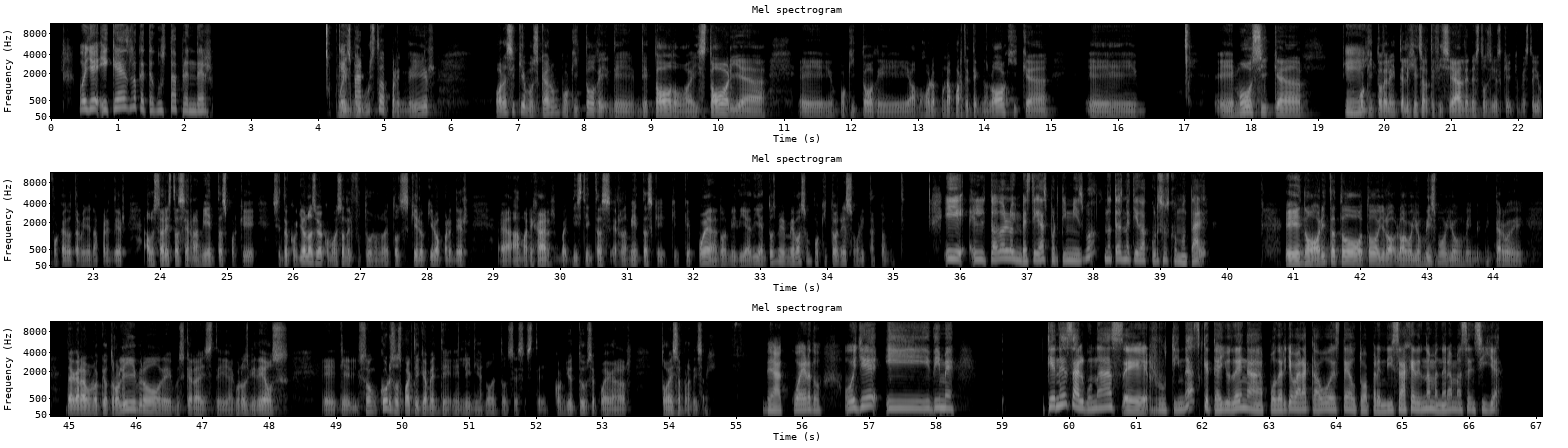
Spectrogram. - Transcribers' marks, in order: tapping; other background noise
- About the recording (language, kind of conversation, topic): Spanish, podcast, ¿Cómo combinas el trabajo, la familia y el aprendizaje personal?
